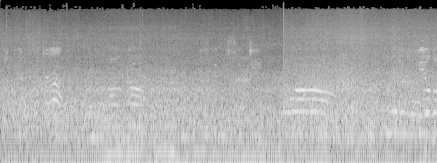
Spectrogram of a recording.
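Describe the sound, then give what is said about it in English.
A rented KTM motorcycle engine drones steadily as it rides through flood water in a line of traffic, while churning water rushes and splashes loudly and continuously around it, with voices faintly audible over the noise. “We're going to get stuck behind a stopped car, and then our motorcycle is just going to fill up with water.”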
